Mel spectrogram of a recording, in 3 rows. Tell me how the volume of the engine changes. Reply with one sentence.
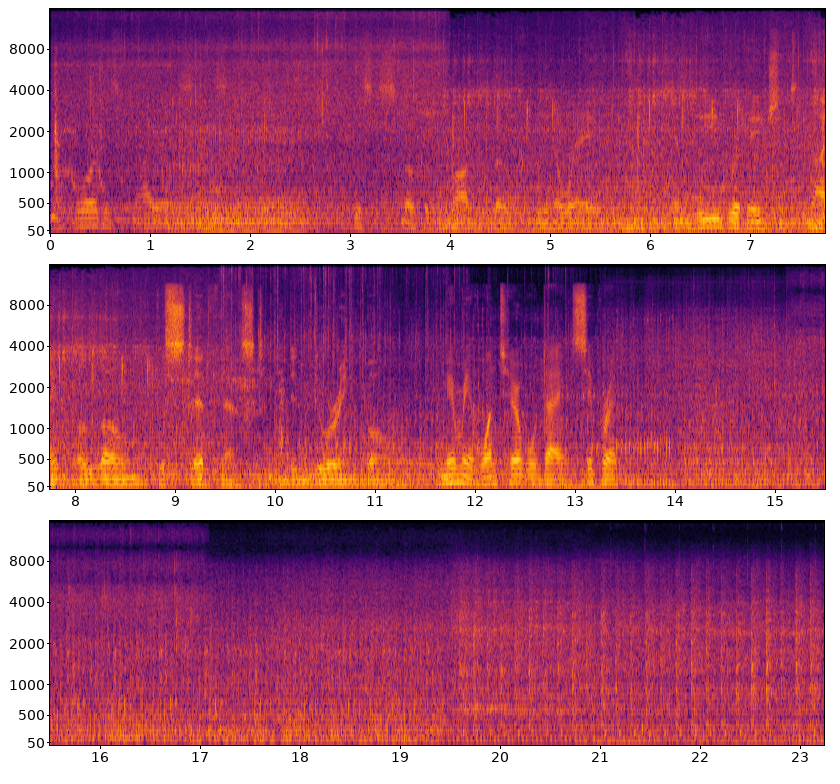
The volume of the engine stays about the same.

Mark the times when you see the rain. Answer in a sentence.
The rain can be heard from 0.0 to 23.1 s.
